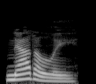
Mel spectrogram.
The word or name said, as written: nathalie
